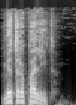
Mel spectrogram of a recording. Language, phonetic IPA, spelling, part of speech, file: Russian, [mʲɪtrəpɐˈlʲit], митрополит, noun, Ru-митрополит.ogg
- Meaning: metropolitan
